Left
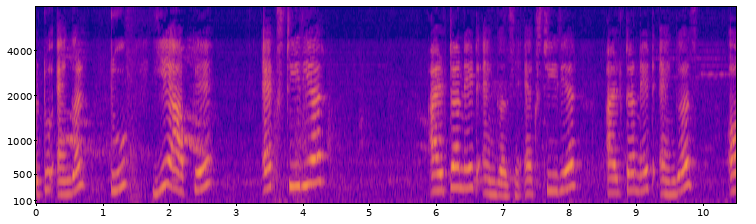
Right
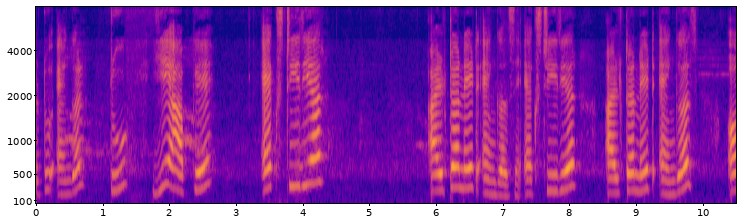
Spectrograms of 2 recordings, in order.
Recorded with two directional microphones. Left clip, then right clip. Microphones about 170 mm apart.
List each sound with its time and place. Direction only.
0.0 s speech: 40° right (ahead or behind)
1.8 s a woman's voice: 55° right (ahead or behind)
5.9 s a woman's voice: 65° right (ahead or behind)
